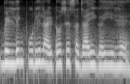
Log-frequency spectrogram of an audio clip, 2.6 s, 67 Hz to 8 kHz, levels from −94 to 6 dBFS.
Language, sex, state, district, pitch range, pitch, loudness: Hindi, female, Uttar Pradesh, Jyotiba Phule Nagar, 190-225 Hz, 210 Hz, -14 LUFS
